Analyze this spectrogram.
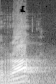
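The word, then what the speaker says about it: راء: La lettre suivante, c'est le ra. Ra. Ra. Comme le espagnol.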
